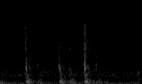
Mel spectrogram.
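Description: ASMR typing on an external computer keyboard with heavy-feeling keys, three soft, close keystrokes spaced evenly apart in a quiet room.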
